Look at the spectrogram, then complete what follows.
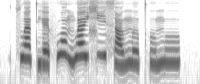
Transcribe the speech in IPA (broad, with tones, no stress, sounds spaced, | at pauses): t͡s w ä˥˩ t̪ j ɛ̰˨˩ f w ɔ˥˩ n̪ w a˥ ɪ̯ ɕ i˥ s ɑ˧˥ ʊ̯ n̪ ɤ˧˥ t̪ʰ u˧˥ m u˥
